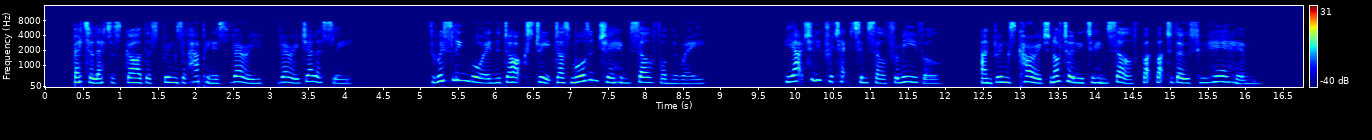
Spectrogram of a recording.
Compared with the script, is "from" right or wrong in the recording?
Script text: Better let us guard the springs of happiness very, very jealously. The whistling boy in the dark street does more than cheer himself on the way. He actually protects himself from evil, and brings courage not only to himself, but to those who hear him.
right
